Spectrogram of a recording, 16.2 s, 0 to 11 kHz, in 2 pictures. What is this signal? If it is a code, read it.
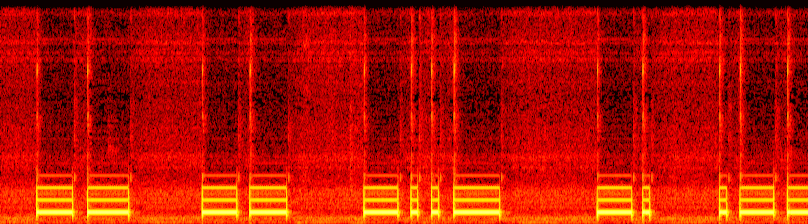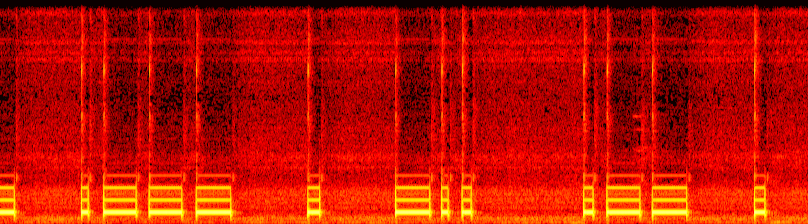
Morse code, heard as a keyed tone, about 12 wpm, 600 Hz. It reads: M M X N W J E D W E
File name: 4 LEZIONE CW 1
